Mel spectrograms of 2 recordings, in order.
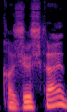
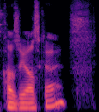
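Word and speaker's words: Kosciuszko: So the tallest mountain in Australia is Mount Kosiosco. It's it's a Polish name, so it's pronounced Kushko, but we call it Kiosco.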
